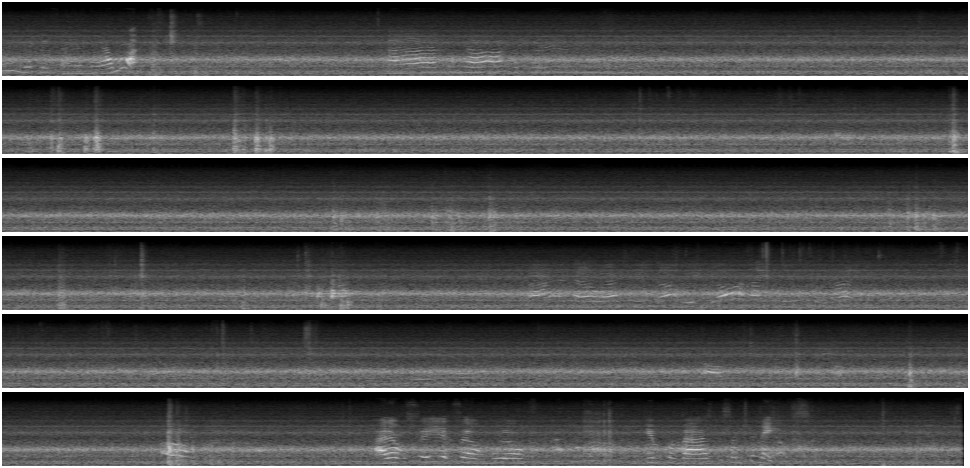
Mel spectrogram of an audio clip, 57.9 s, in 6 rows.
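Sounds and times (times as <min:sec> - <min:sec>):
electric fans whirring: 0:00.0 - 0:57.9
hum tone: 0:00.0 - 0:57.9.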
